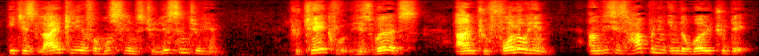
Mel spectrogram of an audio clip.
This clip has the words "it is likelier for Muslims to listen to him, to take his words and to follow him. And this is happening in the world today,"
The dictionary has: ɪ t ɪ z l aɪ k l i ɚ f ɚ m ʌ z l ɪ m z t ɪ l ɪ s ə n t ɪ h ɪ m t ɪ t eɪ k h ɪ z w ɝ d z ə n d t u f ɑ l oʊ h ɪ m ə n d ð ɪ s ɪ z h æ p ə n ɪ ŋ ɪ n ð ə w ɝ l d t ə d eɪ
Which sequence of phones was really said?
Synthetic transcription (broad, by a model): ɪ t ɪ z l aɪ k l i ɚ f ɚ m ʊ s l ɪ m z t ɪ l ɪ s ə n t ɪ h ɪ m t ɪ t eɪ k h ɪ z w ɝ d z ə n t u f ɑ l oʊ h ɪ m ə n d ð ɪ s ɪ z h æ p ə n ɪ ŋ ɪ n ð ə w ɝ l d t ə d eɪ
